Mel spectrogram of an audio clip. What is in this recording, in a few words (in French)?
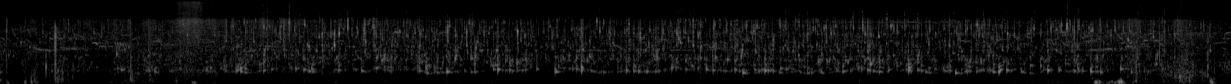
Coulis de l'eau lointain délicat; Bruitages; Eaux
